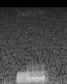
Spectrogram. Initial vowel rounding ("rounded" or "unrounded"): rounded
